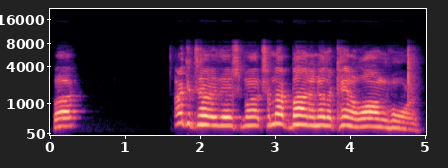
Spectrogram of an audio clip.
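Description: A young man with a strikingly high voice reviews a product in a casual, blunt way. He talks slowly around a lip packed with chewing tobacco. The sound is dull, lo-fi webcam audio from a small room. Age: young adult. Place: small bare room indoors. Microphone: webcam microphone at desk distance.

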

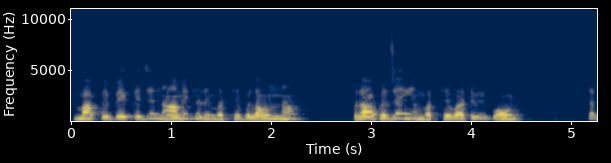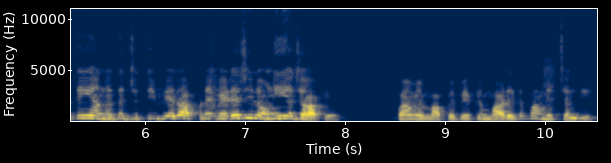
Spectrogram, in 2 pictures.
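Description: A woman playing a relative who calms a quarrel and offers steady advice. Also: on the high side, brisk, natural voice. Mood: soothing. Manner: soothing, advising. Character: calm peacemaking female relative. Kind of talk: family short-film acting.

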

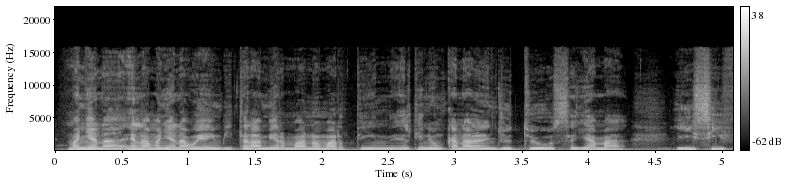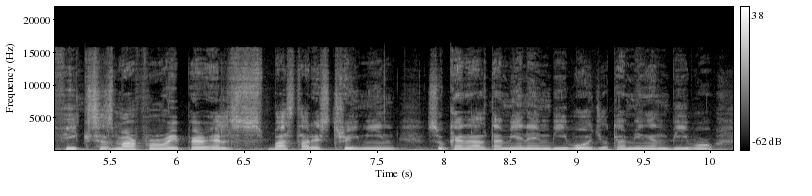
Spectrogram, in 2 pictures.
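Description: A man hosting a phone repair channel, chatting informally to his viewers with halting pauses and fillers. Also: on the high side, a little mellow. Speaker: tech repair channel host. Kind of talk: casual chat to viewers.

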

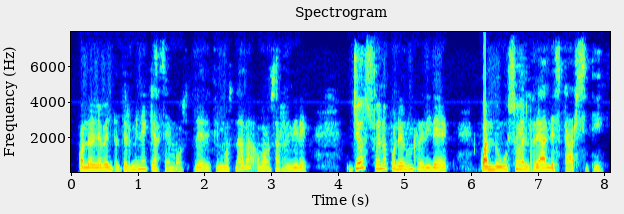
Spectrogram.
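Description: Lady from doing a screen tutorial, chatty step by step, pretty dry dead sound, a bit of fry. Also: lowish voice, no room sound. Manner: chatty, explains step by step, mimics clicks and flips aloud. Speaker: tutorial host. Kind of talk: screen-recorded software tutorial. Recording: dull lo-fi dry recording.

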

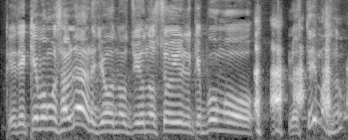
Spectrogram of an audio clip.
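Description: A Peruvian man with a fairly high voice argues on a sports panel. He is sarcastic and defensive, with drawn-out phrasing. The sound trails off into a long reverb. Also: expressive. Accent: Peruvian Spanish. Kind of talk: heated studio debate.

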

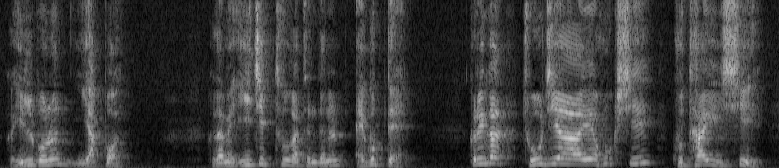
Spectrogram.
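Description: A middle-aged man talks through a casual language lesson in a high, lively voice. He chats along with plenty of fillers and acts out bits of dialogue. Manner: chatty storytelling with many fillers, acts out dialogue. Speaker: travel guide teaching phrases.

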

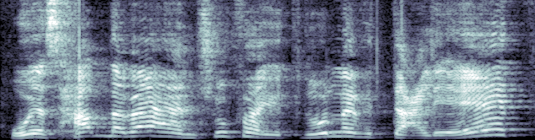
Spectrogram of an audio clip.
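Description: Fast, animated Egyptian woman. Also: medium pitch. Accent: Egyptian Arabic. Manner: animated, counts aloud and makes whooshing sound effects. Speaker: toy channel presenter. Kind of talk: playing with toys alongside a child and talking to viewers.

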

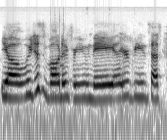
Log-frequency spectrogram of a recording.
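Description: A woman's voice: a little high, flat delivery, moderate pace, muffled recording. A woman chatting playfully in a group game, using gamer slang. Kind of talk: casual voice chat.

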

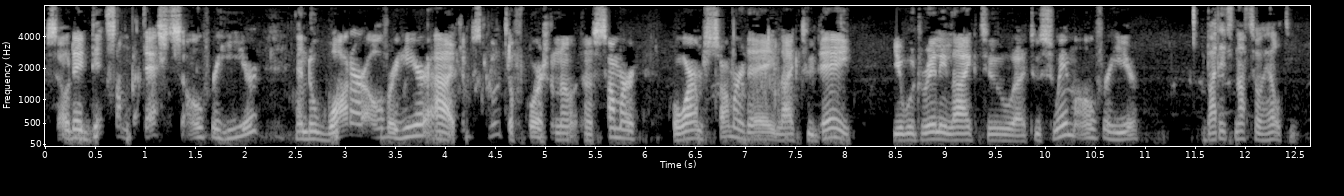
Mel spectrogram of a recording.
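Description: A middle-aged man giving a chatty live guided kayak tour outdoors, repeating words and pausing with fillers. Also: on the high side, vocal fry, fairly bright tone, slight background noise.

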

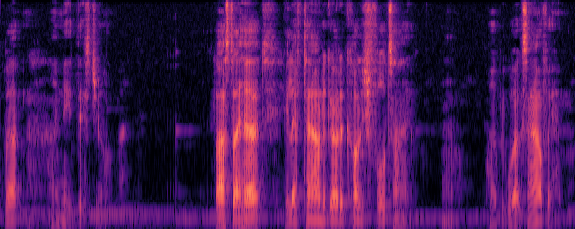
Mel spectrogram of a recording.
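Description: A man with an extremely deep, gravelly voice reads a first-person horror story aloud. His delivery is slow and hushed, close to the mic, with faint music playing underneath. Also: very animated. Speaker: narrator. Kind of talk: scripted horror story narration.

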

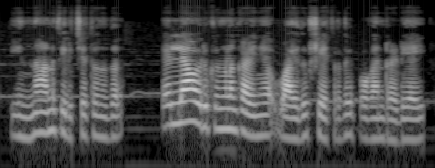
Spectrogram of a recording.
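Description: A woman narrating a romantic story audiobook in steady scripted narration. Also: low-pitched.

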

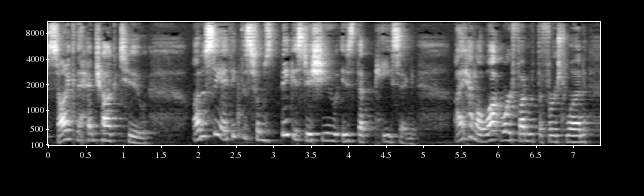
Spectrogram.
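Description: A man with a high-pitched, warm voice delivers a casual, opinionated, scripted movie review in countdown form. He's recording in a small indoor bedroom decorated with posters, and the home recording sounds roomy and echoey.

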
